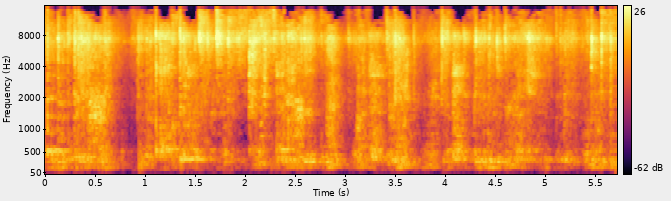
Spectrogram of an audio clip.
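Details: Pembroke Welsh corgi in a bath tub indoors, giving noisy, grumbling vocal sounds with short tonal whines, nearly continuous with brief pauses, over splashing water and room echo; a person speaks faintly.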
